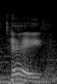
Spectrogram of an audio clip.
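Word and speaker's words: Tewi: In modern Japanese, E is fully homophonous with E, meaning that the W in the Romanji is silent. Officially, the name is romanticized as Tei, an imperishable night, but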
